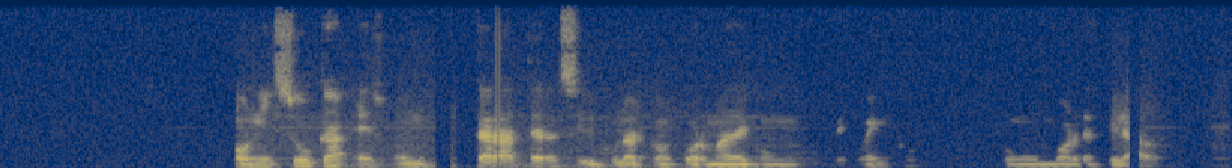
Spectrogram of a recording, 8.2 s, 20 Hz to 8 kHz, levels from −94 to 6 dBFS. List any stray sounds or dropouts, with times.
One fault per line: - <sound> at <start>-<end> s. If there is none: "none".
- dropout at 7.5-7.6 s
